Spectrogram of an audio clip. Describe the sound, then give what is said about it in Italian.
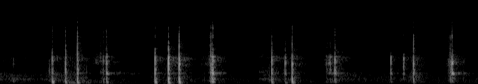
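Fingertips tap on a small paper box in quick clusters of two or three soft, dry, hollow knocks, separated by brief pauses, as an ASMR tapping demonstration. The tapping is quiet and there is no talking. “sentire alcuni dei suoni, anche dei più celebri nell'ASMR, iniziando con il tapping, che sarebbe questo suono qua dei polpastrelli su vari oggetti. Io ho scelto una scatoletta di carta.”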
